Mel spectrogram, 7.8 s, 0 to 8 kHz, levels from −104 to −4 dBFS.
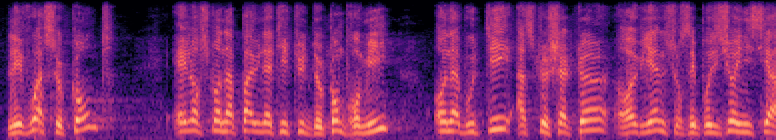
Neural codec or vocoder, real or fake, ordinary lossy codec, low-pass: none; real; Opus, 24 kbps; 7.2 kHz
